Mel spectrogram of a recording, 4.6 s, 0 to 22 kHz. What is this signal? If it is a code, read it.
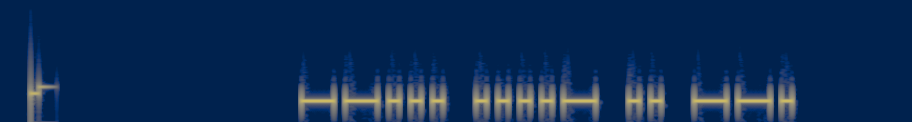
Morse code, heard as a keyed tone, about 22 wpm, 700 Hz. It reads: 74IG
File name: practice / 22wpm / Four Letter-Number Combinations - 22wpm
